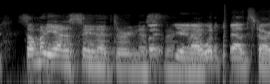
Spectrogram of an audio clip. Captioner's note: faintly speaking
